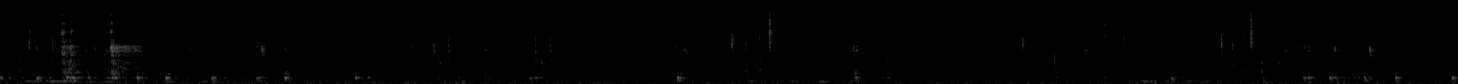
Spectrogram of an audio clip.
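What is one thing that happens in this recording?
Footsteps tread on wooden floorboards.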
